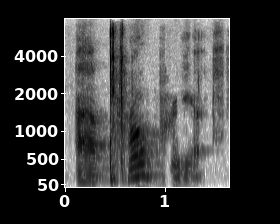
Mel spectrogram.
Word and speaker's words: appropriate: Appropriate. Ah, prop, pre, at. Simple as that. Appropriate. Four syllables.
